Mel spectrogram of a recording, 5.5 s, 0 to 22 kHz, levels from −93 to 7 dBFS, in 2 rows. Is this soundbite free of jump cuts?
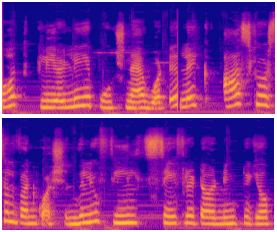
no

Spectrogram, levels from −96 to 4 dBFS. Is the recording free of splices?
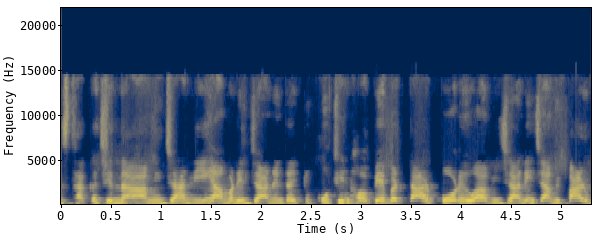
yes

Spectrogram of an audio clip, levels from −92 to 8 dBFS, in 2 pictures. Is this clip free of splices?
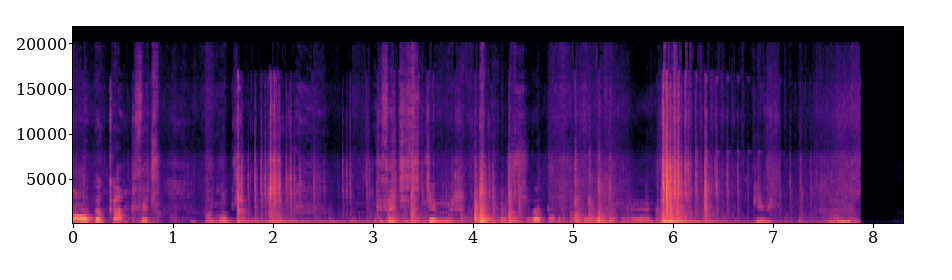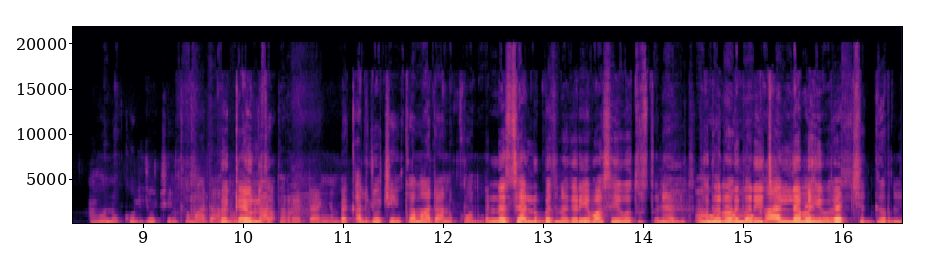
no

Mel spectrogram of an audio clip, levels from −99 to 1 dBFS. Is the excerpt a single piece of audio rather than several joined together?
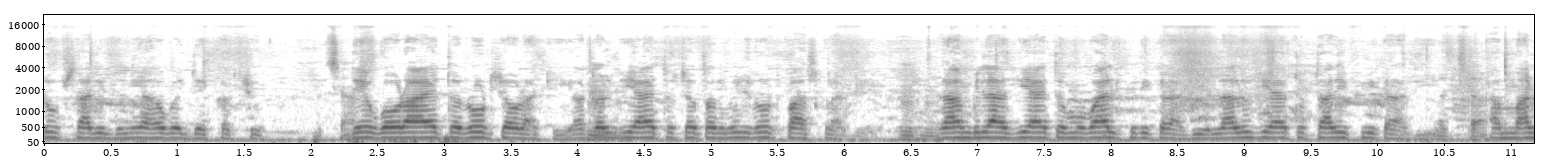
yes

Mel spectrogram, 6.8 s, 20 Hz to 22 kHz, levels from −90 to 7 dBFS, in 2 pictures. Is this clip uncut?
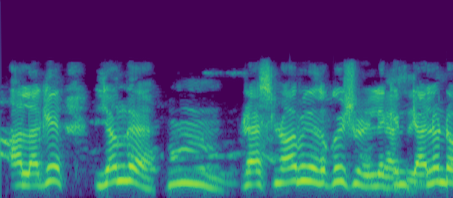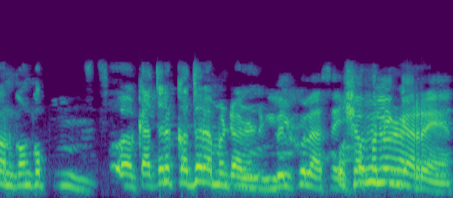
yes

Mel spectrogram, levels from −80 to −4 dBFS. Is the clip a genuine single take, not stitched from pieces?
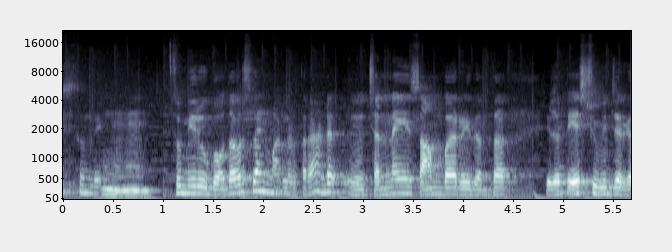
no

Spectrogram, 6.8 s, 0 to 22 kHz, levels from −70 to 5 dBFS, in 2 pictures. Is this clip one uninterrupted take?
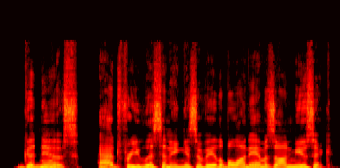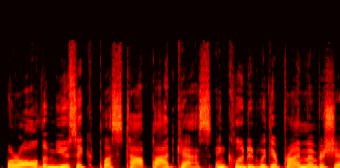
yes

